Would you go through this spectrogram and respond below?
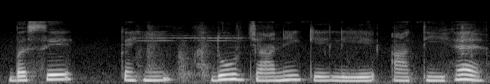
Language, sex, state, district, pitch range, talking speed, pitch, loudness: Hindi, female, Chhattisgarh, Raipur, 180-220 Hz, 100 wpm, 190 Hz, -16 LUFS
